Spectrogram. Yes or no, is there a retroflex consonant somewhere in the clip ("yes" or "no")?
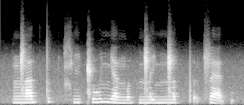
yes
